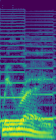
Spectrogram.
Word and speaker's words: Mireille: It's supposed to be Mireille, pronounced Mireille. Oh shit, I take it back.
